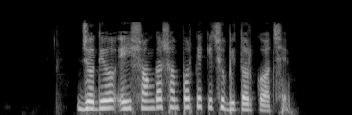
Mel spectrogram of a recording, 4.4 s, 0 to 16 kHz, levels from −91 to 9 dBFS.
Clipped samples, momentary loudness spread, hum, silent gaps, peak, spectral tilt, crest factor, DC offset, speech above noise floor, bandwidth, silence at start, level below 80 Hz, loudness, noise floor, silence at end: under 0.1%; 14 LU; none; none; -2 dBFS; -6 dB/octave; 16 dB; under 0.1%; over 74 dB; 7.6 kHz; 0.95 s; -52 dBFS; -17 LUFS; under -90 dBFS; 0.8 s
